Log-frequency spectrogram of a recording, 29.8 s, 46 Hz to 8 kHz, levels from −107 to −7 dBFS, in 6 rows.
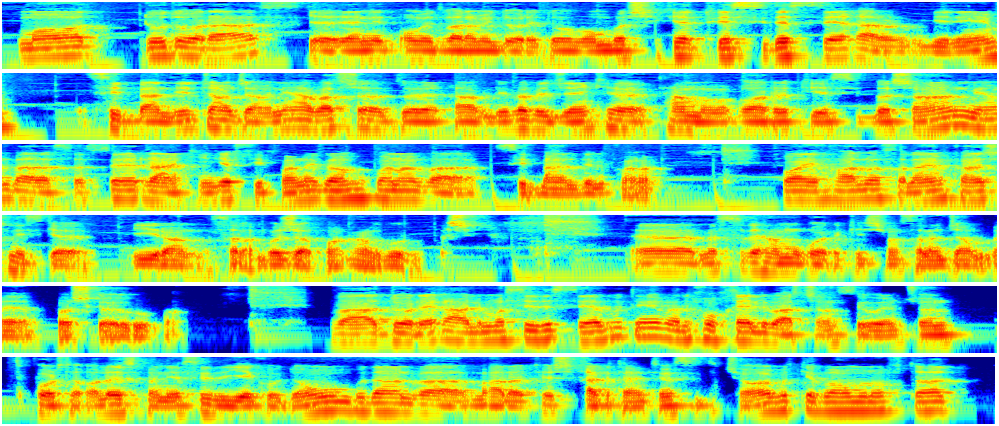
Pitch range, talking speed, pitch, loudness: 95-115 Hz, 200 wpm, 100 Hz, -23 LUFS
